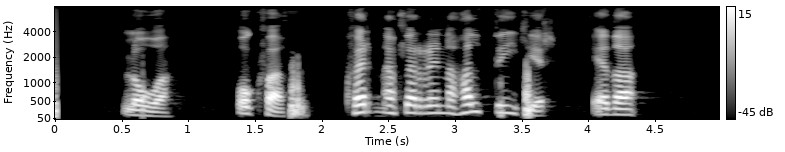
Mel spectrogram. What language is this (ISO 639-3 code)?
isl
